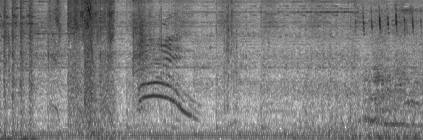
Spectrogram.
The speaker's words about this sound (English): Oh! I thought you said small arms weren't a problem. Does that look like small arms to you? Huh? That's a cannon.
